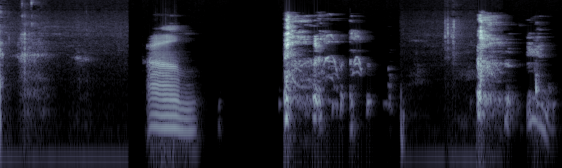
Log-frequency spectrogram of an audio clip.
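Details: Adult man with a cold, not on medication, coughs repeatedly in harsh bursts with a voiced, throaty sound between them, a brief coughing fit.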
